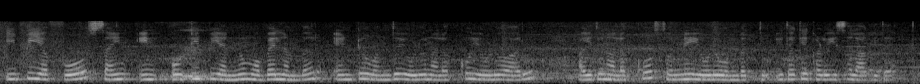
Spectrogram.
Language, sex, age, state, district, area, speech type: Kannada, female, 18-30, Karnataka, Kolar, rural, read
